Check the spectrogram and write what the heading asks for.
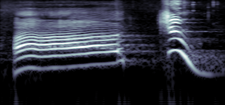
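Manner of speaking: high, drawn-out mock achoo; acted sneeze. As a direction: build up and burst into a pretend sneeze. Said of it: "what did he just do?".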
